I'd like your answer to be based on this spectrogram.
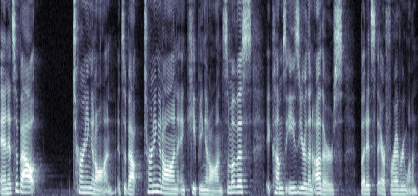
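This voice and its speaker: The tone is bright and sharp, with vocal fry, at a moderate pace. The recording is very clean, with a silent background. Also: woman, medium pitch for a woman. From Maryland, Baltimore. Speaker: naturalist and wildlife educator. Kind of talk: casual interview. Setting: on site at outdoor venue.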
